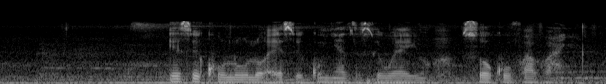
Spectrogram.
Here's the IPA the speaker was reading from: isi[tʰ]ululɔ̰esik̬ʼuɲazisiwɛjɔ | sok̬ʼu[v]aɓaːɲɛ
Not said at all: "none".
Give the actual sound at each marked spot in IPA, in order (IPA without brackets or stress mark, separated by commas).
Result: kʰ, v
